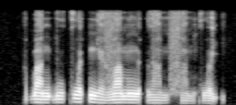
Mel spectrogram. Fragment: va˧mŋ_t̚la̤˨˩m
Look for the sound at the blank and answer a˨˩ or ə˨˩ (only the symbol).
ə˨˩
